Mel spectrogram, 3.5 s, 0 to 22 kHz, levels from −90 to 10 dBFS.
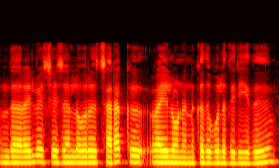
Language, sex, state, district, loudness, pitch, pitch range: Tamil, male, Tamil Nadu, Kanyakumari, -16 LUFS, 140 Hz, 135-145 Hz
